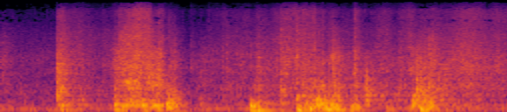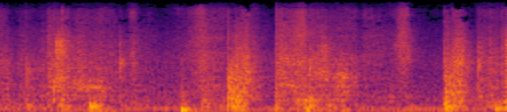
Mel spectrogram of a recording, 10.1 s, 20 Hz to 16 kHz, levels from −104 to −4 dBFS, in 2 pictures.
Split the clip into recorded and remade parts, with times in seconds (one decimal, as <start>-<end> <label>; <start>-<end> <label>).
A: 0.0-10.1 recorded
